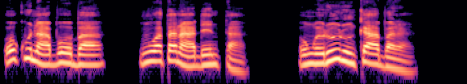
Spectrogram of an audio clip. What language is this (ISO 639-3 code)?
ibo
